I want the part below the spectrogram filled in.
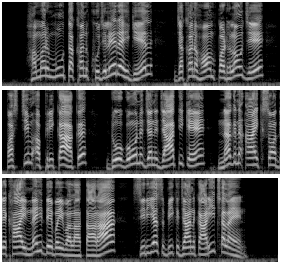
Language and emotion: Maithili, surprised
